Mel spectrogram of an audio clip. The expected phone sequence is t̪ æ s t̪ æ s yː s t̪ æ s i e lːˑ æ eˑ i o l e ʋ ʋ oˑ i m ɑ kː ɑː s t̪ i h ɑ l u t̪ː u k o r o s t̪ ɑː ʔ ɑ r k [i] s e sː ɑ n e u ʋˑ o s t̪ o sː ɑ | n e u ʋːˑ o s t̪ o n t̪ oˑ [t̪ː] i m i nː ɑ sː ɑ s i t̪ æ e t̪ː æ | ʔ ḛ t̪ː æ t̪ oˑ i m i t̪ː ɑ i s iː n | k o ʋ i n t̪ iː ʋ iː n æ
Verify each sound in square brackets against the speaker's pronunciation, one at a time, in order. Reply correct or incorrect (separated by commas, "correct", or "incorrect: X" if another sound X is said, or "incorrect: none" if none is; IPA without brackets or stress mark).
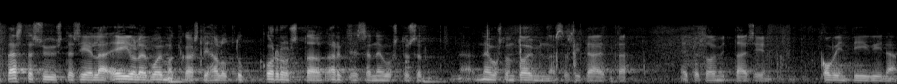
correct, incorrect: none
